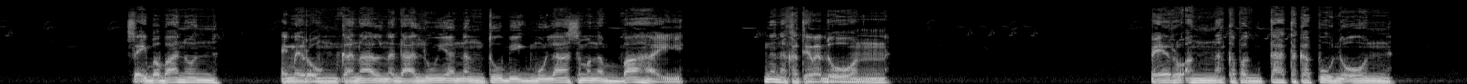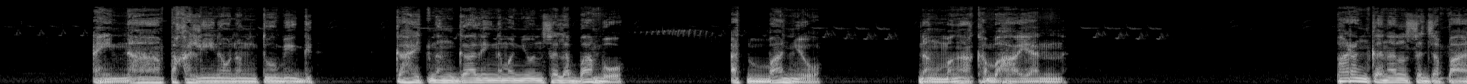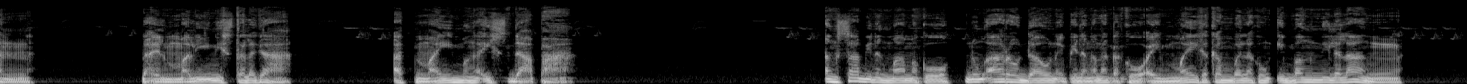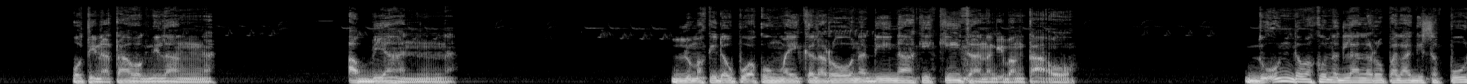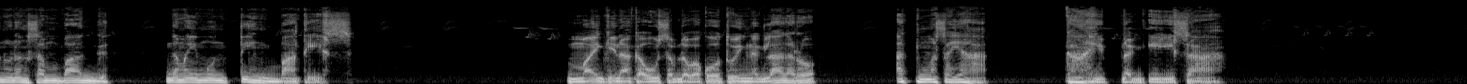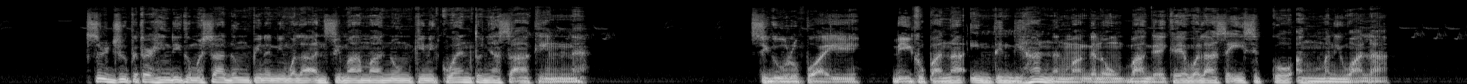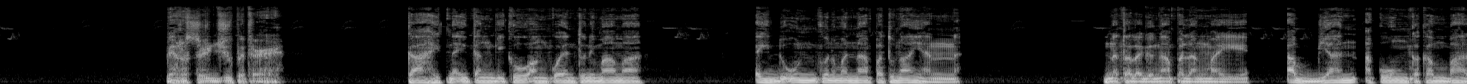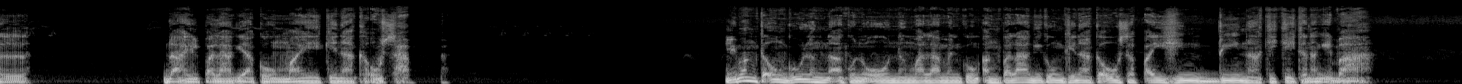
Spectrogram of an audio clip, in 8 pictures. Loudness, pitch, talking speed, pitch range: -18 LUFS, 90 Hz, 95 wpm, 80-105 Hz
